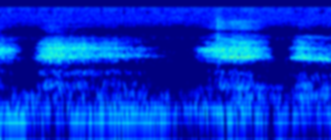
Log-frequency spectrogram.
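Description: A person breathing audibly close to the microphone: four soft, hissy breaths in and out, each lasting about a second.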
